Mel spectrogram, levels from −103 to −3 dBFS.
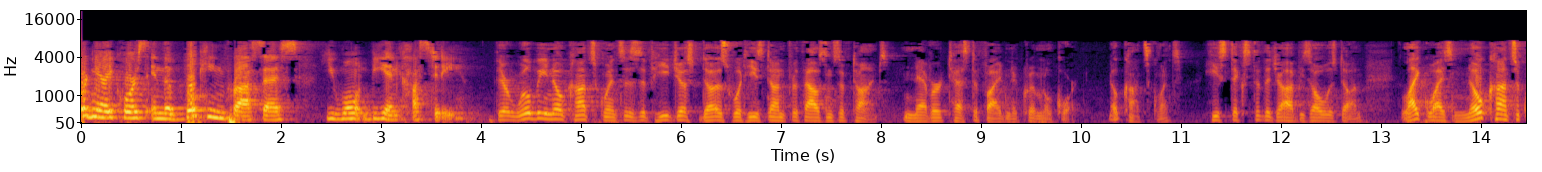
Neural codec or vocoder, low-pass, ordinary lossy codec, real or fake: none; 7.2 kHz; MP3, 32 kbps; real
